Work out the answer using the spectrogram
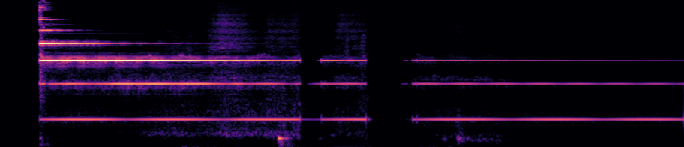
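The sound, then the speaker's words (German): A singing bowl struck once at the start of a Buddhist meditation session, giving a clear metallic onset and then a long sustained ring with a steady low tone and bright overtones, which briefly cuts out twice and slowly fades. “Dann hört mit mir kurz auf die Klangschale”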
